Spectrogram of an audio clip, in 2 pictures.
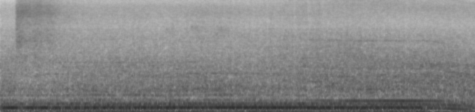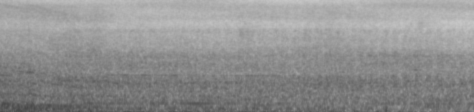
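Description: Great Western Railway trains moving through the station: a loud steady hum with several pitches that drops away about seven seconds in, then rumbling running noise that gradually fades.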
